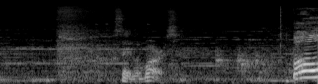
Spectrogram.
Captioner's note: sharp exhale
